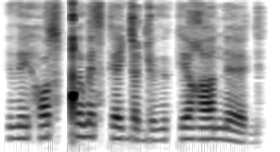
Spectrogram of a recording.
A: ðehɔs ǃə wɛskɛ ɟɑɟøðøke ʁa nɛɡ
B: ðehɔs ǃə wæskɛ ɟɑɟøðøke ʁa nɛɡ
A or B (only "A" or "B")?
A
